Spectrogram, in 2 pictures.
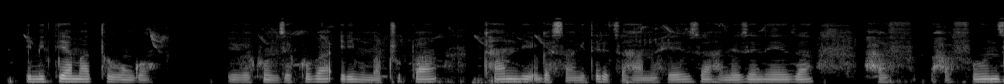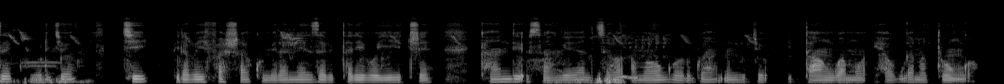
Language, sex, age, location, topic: Kinyarwanda, male, 18-24, Nyagatare, agriculture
